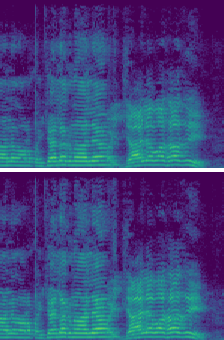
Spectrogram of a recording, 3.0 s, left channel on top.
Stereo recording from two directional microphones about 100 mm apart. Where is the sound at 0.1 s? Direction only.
15° left (ahead or behind).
